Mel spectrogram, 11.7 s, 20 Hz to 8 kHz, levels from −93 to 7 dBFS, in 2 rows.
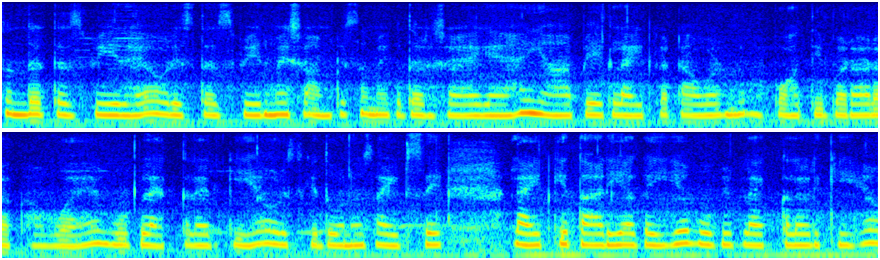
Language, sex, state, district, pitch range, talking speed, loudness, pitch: Hindi, female, Bihar, Supaul, 225-245 Hz, 240 wpm, -29 LUFS, 235 Hz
